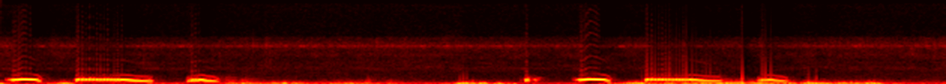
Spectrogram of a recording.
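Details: Spotted dove in a bird-training recording blended with wind: two cooing phrases of a rounded coo, a long falling note and a short coo, separated by a quieter stretch of low wind noise.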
